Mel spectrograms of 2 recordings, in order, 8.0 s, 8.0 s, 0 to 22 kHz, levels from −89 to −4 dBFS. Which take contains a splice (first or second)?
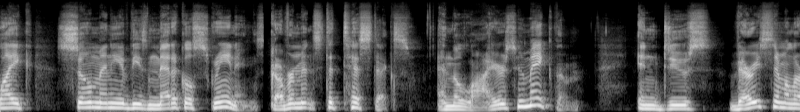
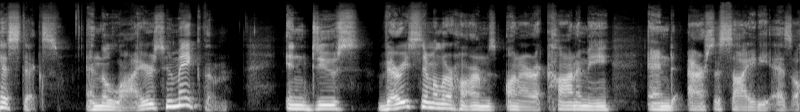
first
